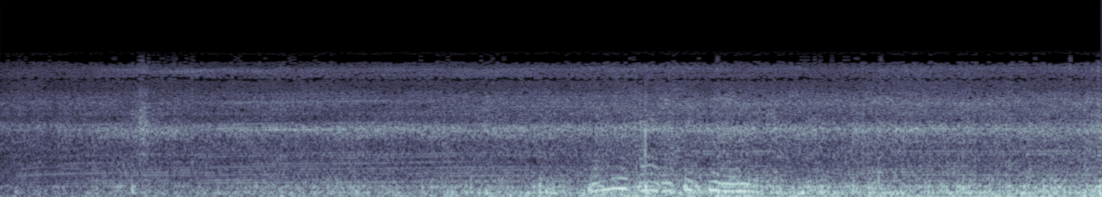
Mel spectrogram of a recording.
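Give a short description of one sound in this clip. A motorcycle engine hums steadily as the bike rides along a road.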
